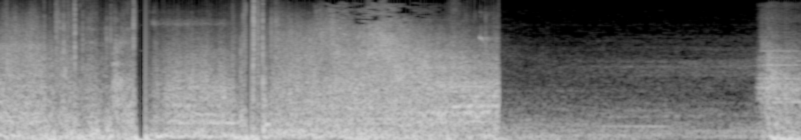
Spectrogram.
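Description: Busy gym noise with basketballs bouncing and a sharp knock about two-thirds of a second in, cut off abruptly about two and a half seconds in. Near the end comes a heavy boom sound effect with a slowly fading tail, a video-game style 'mission failed' sting.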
